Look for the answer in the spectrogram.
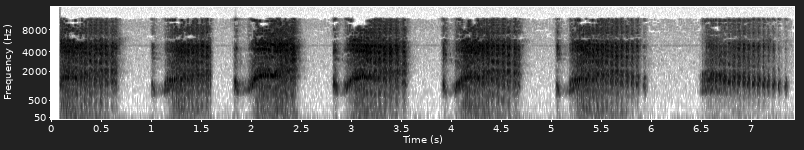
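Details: A lappet-faced vulture (Torgos tracheliotos) gives harsh, rasping hisses: seven coarse bursts about a second apart, each half a second long, with nothing else heard.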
